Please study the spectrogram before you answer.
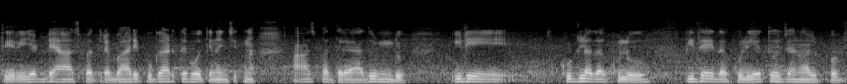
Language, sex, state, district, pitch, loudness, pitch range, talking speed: Tulu, male, Karnataka, Dakshina Kannada, 120 Hz, -17 LUFS, 110-130 Hz, 115 wpm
